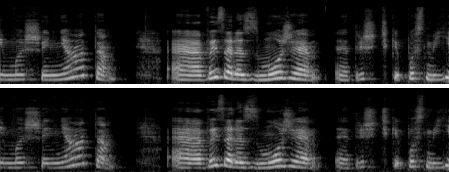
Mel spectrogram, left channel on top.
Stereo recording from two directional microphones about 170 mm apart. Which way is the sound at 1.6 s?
50° left (ahead or behind).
